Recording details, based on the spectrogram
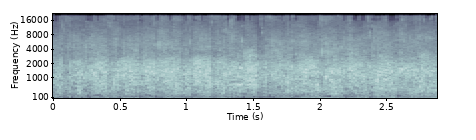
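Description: A church congregation at a wedding ceremony breaks into loud, sustained applause, a dense continuous patter of many hands clapping up close with a faint murmur of crowd voices.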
